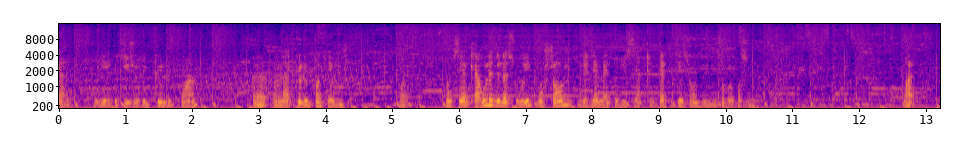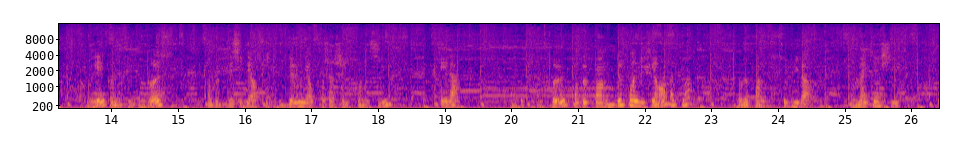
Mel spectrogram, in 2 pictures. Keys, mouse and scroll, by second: 13.5-15.2 middle drag, 16.6-18.5 right drag, 18.2 click, 21.9-22.4 scroll down 1, 22.4-24.0 middle drag, 24.0-26.4 right drag.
